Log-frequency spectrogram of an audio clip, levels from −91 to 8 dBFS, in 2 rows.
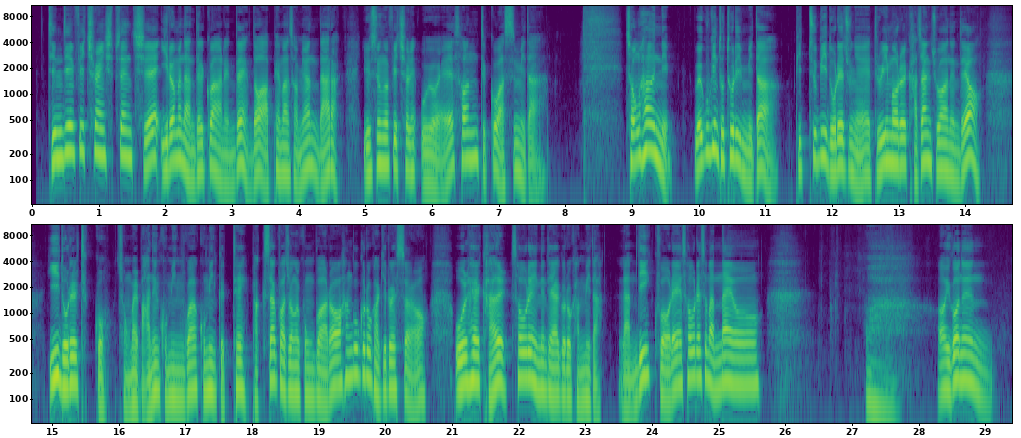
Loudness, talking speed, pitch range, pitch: -15 LUFS, 290 characters per minute, 105-160 Hz, 135 Hz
